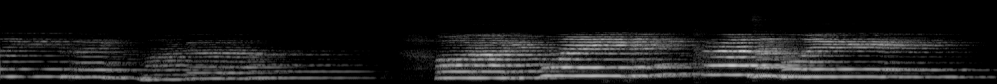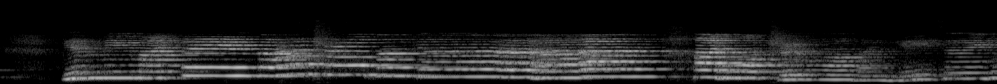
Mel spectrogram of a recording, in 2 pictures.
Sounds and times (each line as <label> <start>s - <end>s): singing the Border Ballad 4.3s - 9.8s
singing the Border Ballad 10.6s - 19.9s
